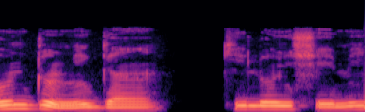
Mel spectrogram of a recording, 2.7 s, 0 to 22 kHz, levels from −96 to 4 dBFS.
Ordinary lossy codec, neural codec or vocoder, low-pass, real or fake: none; none; none; real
